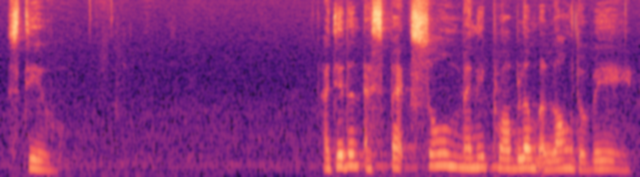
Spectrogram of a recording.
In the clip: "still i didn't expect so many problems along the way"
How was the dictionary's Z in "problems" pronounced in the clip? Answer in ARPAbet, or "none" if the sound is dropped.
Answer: none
